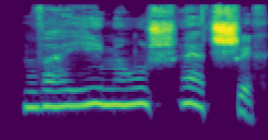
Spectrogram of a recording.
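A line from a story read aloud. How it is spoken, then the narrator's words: Inner moan. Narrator (Russian): мысленно простонала она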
